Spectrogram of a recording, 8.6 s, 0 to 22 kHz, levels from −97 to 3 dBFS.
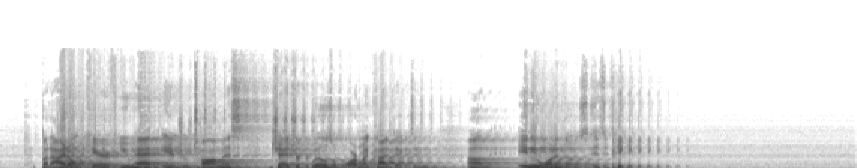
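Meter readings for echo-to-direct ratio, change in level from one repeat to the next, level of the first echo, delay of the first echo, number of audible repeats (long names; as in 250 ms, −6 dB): −7.5 dB, −4.5 dB, −9.5 dB, 96 ms, 6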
